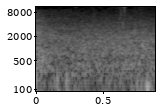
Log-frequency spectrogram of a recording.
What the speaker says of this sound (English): Ooh, it's so windy.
